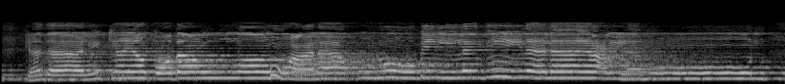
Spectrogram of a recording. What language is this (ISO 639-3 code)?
ara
